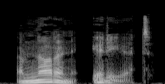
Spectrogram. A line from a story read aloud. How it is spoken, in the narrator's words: Dalinar growled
